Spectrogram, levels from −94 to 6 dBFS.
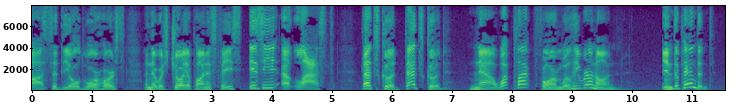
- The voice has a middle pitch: Yes, medium, 170 Hz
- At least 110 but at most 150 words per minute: Yes, average, 145 wpm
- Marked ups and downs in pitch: Yes, wide, 8.3 semitones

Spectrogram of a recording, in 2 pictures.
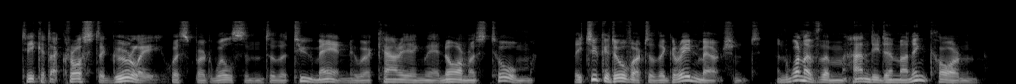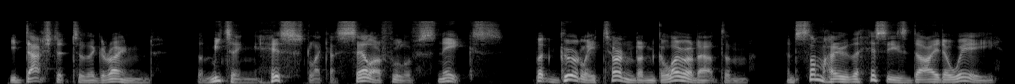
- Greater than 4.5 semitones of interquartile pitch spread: Yes, average, 5.2 semitones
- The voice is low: Yes, low, 100 Hz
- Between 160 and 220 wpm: Yes, average, 175 wpm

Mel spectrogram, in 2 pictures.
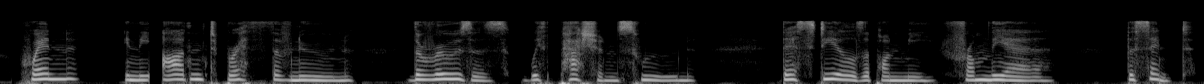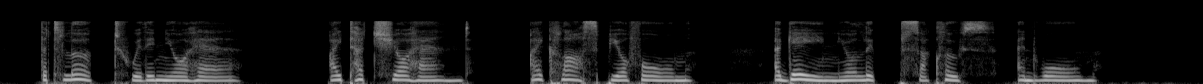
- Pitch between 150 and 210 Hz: Yes, high, 190 Hz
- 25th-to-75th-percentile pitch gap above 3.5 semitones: No, average, 2.9 semitones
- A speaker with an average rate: No, slow, 100 wpm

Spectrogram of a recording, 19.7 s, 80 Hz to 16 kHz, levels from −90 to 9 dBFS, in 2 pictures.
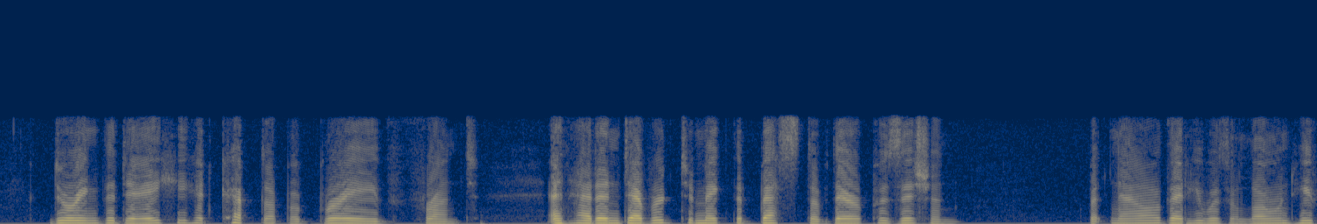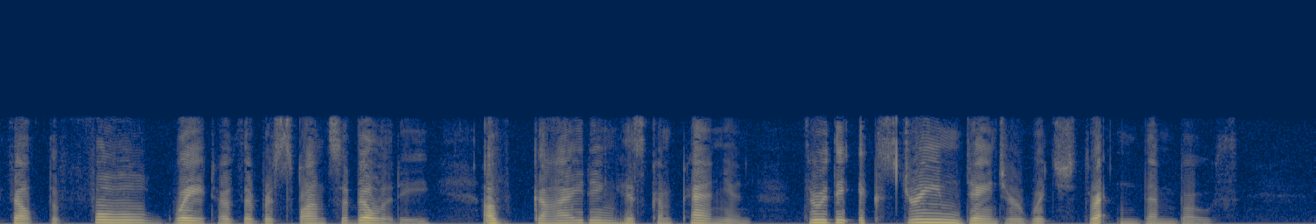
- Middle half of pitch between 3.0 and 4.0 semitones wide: Yes, average, 3.3 semitones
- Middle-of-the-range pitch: Yes, medium, 165 Hz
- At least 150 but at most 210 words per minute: No, average, 140 wpm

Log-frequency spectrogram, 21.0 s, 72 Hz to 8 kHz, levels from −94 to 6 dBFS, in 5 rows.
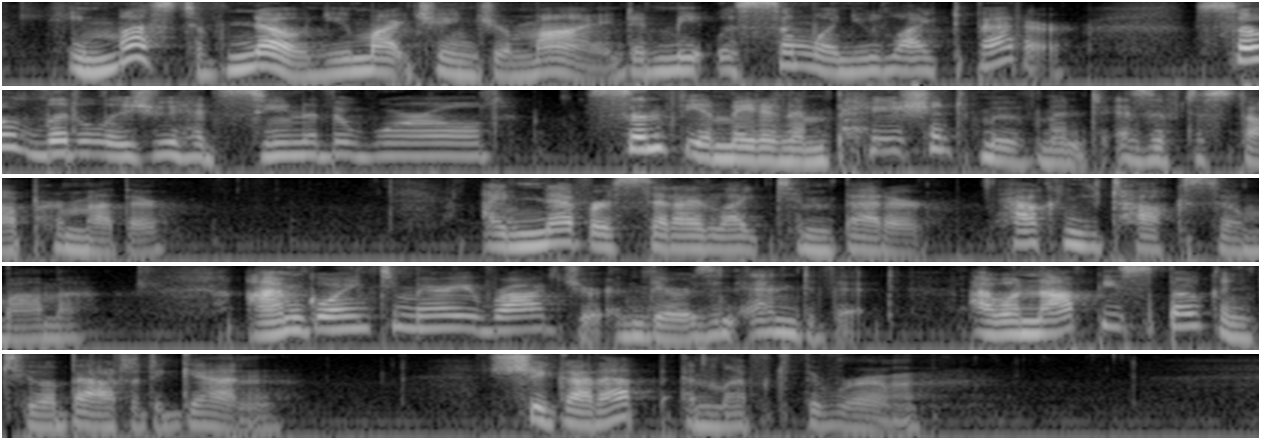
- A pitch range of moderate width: No, wide, 5.9 semitones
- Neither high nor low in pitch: Yes, medium, 175 Hz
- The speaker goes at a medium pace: No, fast, 220 wpm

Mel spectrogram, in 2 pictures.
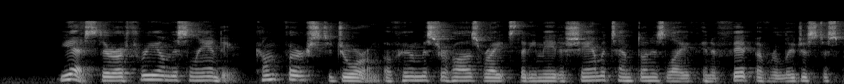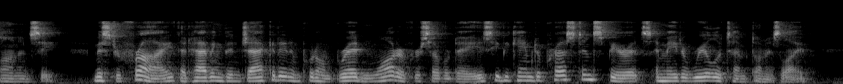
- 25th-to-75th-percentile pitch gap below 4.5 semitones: Yes, average, 3.4 semitones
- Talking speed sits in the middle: No, fast, 210 wpm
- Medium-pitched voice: Yes, medium, 165 Hz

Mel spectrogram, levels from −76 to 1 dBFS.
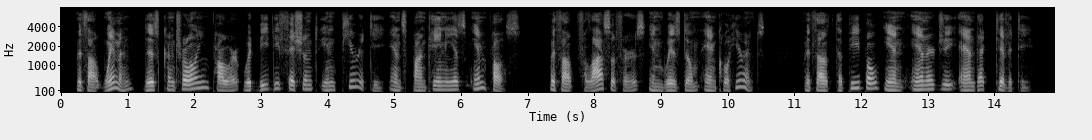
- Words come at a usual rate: No, slow, 105 wpm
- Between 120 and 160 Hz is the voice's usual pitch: Yes, medium, 140 Hz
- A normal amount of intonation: No, wide, 5.7 semitones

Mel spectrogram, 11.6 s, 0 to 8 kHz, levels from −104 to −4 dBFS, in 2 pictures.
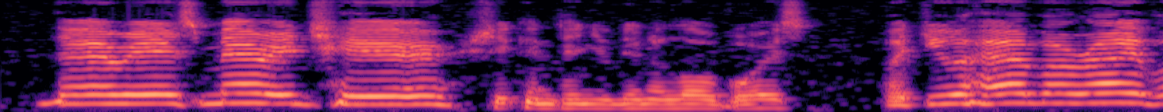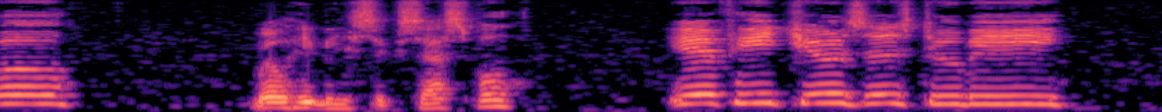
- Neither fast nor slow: No, slow, 125 wpm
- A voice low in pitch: No, high, 230 Hz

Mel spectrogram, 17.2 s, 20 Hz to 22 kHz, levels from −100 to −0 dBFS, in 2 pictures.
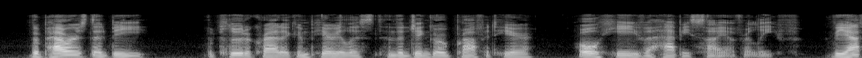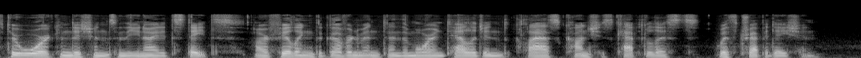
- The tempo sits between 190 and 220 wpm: No, average, 145 wpm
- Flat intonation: Yes, narrow, 2.3 semitones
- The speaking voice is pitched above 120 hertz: No, low, 105 Hz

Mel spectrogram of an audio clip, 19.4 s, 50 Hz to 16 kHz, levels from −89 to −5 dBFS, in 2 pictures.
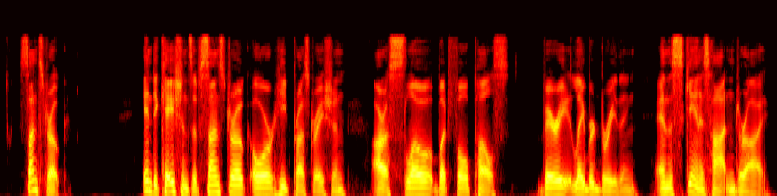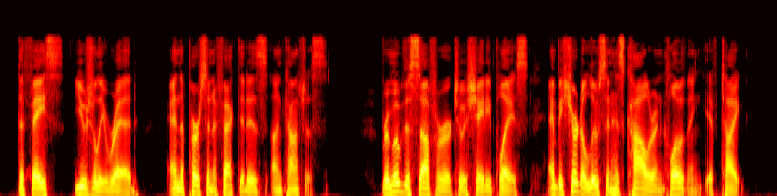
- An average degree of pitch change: Yes, average, 4.2 semitones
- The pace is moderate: Yes, average, 155 wpm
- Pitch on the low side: Yes, low, 105 Hz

